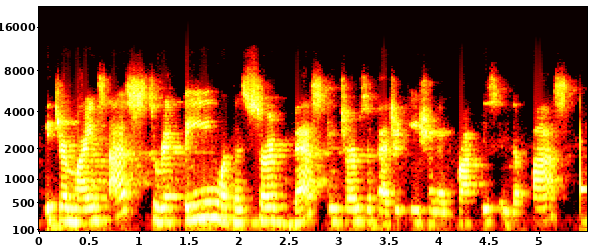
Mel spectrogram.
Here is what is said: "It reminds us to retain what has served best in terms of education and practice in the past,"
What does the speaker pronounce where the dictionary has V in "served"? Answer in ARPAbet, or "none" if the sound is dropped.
V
